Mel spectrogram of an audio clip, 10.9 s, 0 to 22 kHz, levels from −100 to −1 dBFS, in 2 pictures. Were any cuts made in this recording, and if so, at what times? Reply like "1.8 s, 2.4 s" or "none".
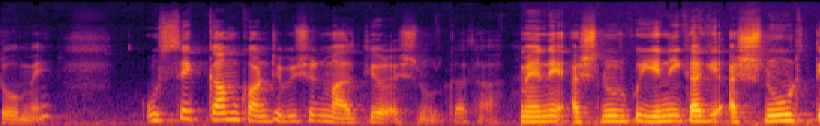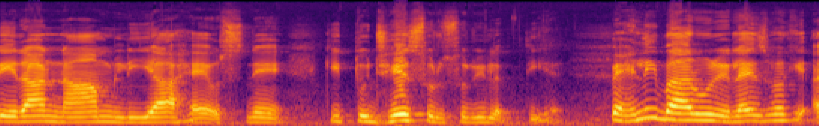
3.4 s, 9.3 s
